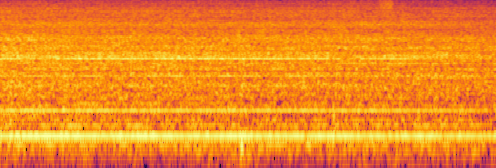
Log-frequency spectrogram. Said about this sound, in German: ich muss den Staubsauger ausmachen.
